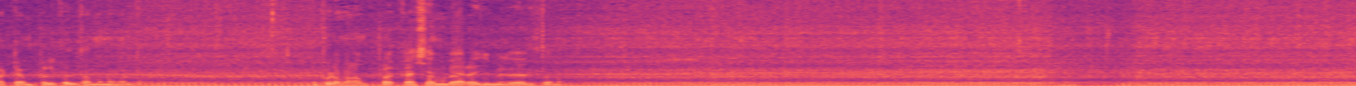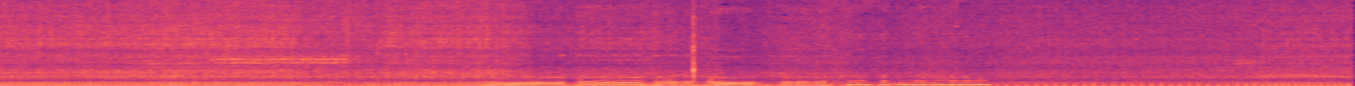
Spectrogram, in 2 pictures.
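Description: Wind rushes past a moving rider outdoors.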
